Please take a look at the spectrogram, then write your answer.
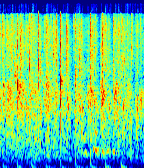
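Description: Attendees at a town commissioners' meeting applaud the homeowners' families with a sustained patter of clapping in a meeting room, moderately loud and even throughout, with faint voices underneath.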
